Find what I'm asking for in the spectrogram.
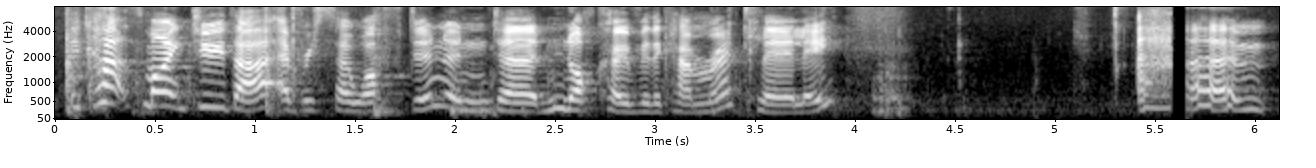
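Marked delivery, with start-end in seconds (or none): none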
